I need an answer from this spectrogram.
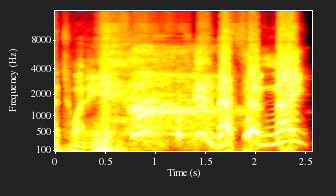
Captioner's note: gasps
